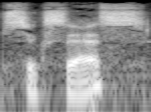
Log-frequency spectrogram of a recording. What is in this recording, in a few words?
"success", Voice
